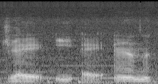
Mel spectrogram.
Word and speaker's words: Jean: It's the French version of John. It's spelled j e a n. Uh in French it's Jean.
